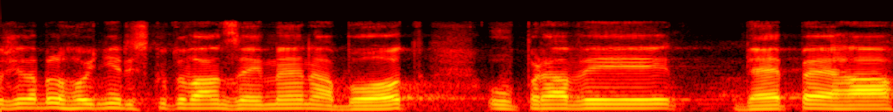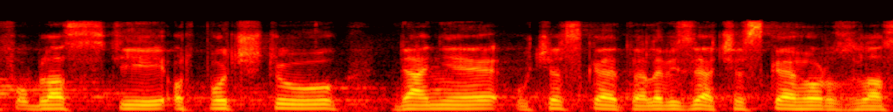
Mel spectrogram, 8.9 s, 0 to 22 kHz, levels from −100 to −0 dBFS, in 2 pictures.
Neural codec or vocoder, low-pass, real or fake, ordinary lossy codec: none; 9.9 kHz; real; Opus, 32 kbps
